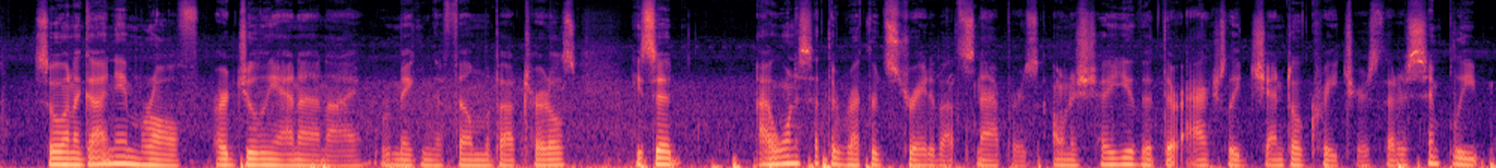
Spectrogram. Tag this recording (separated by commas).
people finger snapping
